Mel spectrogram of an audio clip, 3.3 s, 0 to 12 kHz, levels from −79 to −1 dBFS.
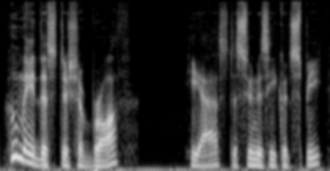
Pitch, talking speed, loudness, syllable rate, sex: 130 Hz, 255 wpm, -18 LUFS, 5.4 syllables/s, male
